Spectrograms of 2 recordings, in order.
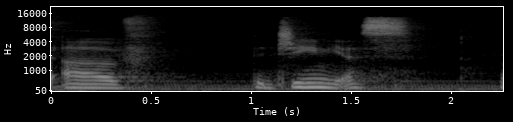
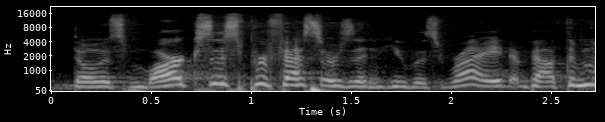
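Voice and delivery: usual speaking voice

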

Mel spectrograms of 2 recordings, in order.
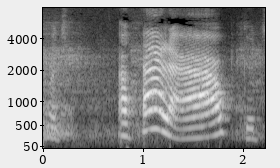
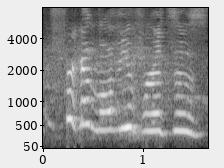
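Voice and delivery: hyper cheering; 6 semitones higher, slower than usual. Real, not acted. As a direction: gush over the character. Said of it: "really freaking hyper".

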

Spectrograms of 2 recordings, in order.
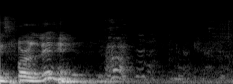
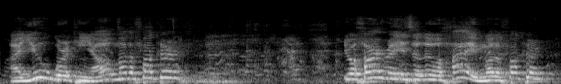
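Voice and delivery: higher, lightly hammed-up smartwatch coach; Apple Watch voice; 6 semitones higher than usual. Watch scolds him mid-sandwich, raised mock coach voice. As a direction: play the watch nagging in a raised voice. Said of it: "my Apple Watch was like".

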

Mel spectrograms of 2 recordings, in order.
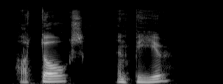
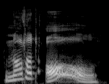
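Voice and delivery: much higher, louder bird voice; chirpy magpie; 13 semitones higher, 7 dB louder than usual. Acted. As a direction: chirp back at the witch. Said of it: "says Quip".

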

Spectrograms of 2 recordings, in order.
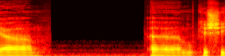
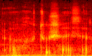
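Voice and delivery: whispering; 14 semitones lower, 6 dB quieter than usual. Real, not acted. Sneaking past the enemy.

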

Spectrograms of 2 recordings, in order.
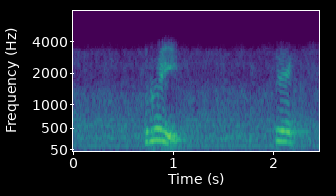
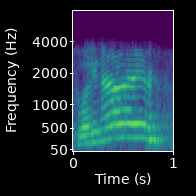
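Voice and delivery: high and loud; excited; 6 semitones higher, 5 dB louder, slower than usual. Real, not acted. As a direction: call it out thrilled. Finding another winner.

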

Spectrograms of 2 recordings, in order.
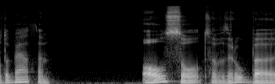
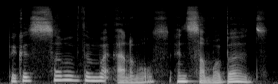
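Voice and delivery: ordinary delivery, nothing marked

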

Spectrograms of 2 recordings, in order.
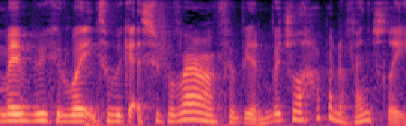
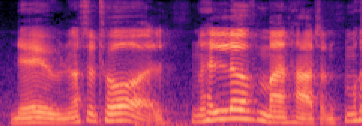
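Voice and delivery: put-on posh accent; 4 dB louder than usual. Gamer replaying the Manhattan line after noticing the character, exaggerated posh accent. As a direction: draw the words out, very posh. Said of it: "this guy's really posh, isn't he?".

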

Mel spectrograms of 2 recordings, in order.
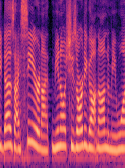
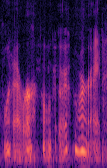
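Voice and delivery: low, muttered brush-off; grudging, under your breath; quiet, unbothered retort to a nagging boss; dismissive; 4 semitones lower, 16 dB quieter than usual. Retold or imitated. Brushing off the manager's orders.

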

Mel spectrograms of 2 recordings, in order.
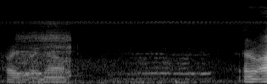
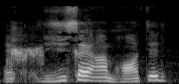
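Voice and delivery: excited disbelief; 7 semitones higher, 5 dB louder, slower than usual. Real, not acted. Reacting to a spirit box reply.

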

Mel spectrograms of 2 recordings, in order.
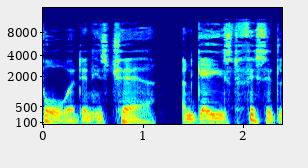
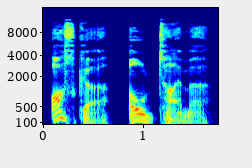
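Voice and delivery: drawled; 6 semitones higher than usual. A narrator's reading. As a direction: draw out the chummy address. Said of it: "drawled the big shot".

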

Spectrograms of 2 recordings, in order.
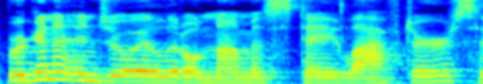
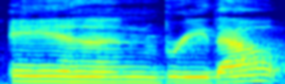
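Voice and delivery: drawn out at half pace; slow breathing cue; much slower than usual. Shown as a demonstration. Yoga leader guiding the class's breath out, slow and drawn out. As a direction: stretch the words along with the breath.

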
